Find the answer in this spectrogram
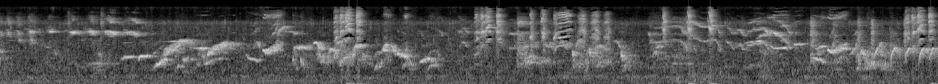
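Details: Loud white-rumped shama mating call used to spark breeding condition, made of varied slurred whistles and harsh squawks broken by sharp clicking bursts, steady throughout.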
